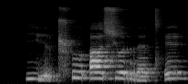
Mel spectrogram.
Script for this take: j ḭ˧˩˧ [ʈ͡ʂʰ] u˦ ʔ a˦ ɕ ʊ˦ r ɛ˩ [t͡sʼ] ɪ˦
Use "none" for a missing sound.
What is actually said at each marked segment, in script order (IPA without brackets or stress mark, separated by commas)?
ʈ͡ʂʰ, t͡sʼ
